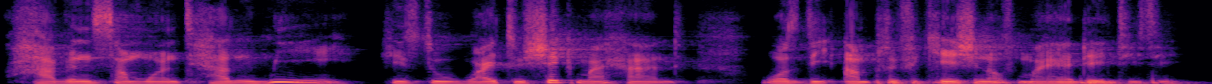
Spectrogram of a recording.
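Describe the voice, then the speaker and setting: A man's voice: mid-range voice, fairly even intonation, normal speed, husky. A man from Ghana speaking as a panel guest, telling his story in an earnest, emphatic way. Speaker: panel guest, founder of an education organization. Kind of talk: panel conversation.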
